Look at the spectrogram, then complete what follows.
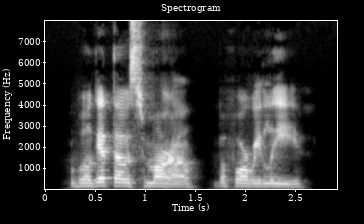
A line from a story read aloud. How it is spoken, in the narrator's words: Hiro answered lazily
